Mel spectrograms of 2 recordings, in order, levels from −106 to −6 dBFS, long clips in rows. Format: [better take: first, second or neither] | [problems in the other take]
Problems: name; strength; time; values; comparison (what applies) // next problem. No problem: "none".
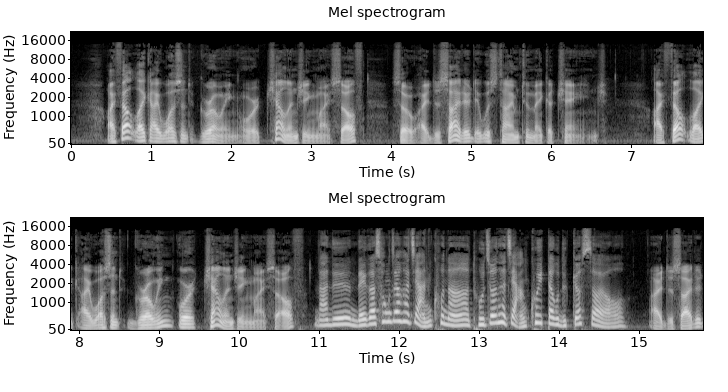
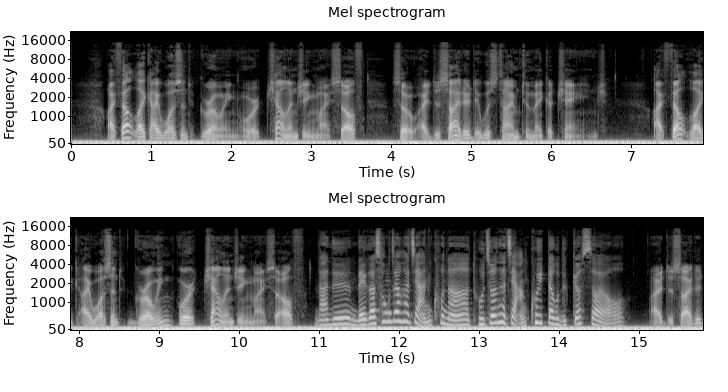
first | low rumble; noticeable; throughout; 15 dB below the speech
